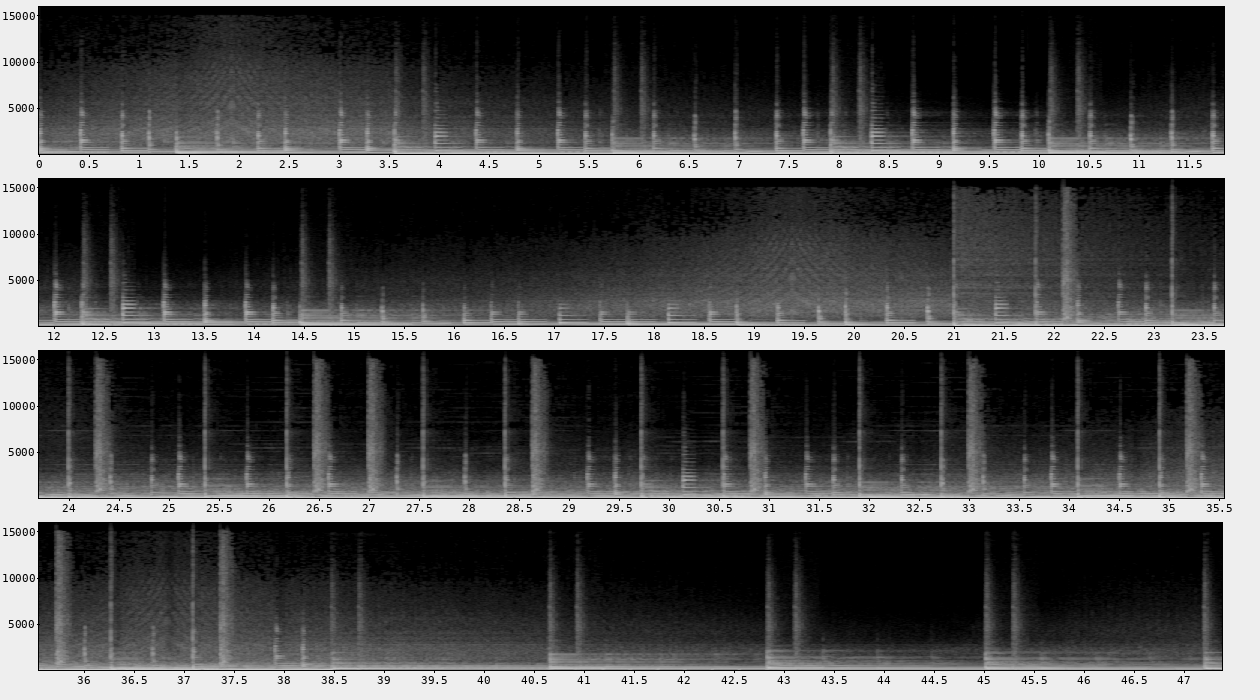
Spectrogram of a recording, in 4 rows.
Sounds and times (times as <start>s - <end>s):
Music: 0.0s - 47.3s.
